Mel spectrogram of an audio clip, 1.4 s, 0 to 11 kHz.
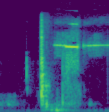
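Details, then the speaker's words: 1000 W 12 V DC to 220 V AC inverter on the AC cord through a series line at switch-on: a short beep, then clicks as the power comes on and cuts out repeatedly; the fault is not yet found. "এখানে একটা beep দিছে। এটা পাওয়ার আসছে আবার বন্ধ হয়ে যাইতেছে, আপনারা দেখতে পাচ্ছেন। শব্দ হচ্ছে, হয়তো আপনারা শুনতে পাচ্ছেন।"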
